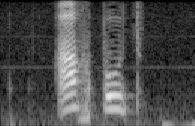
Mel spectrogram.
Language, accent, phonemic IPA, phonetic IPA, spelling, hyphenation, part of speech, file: Armenian, Eastern Armenian, /ɑχˈput/, [ɑχpút], աղբուտ, աղ‧բուտ, adjective / noun, Hy-աղբուտ.ogg
- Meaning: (adjective) dunged, manured; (noun) trash dump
